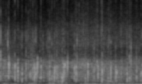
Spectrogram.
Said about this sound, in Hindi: तालियां बजाइए, मैंने अच्छी बात कही है।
